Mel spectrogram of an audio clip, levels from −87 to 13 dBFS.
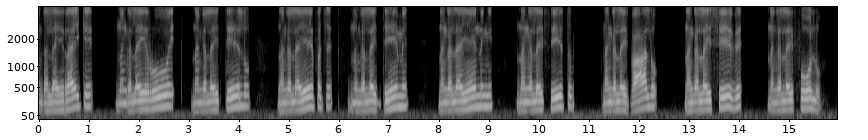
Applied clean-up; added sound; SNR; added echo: neural diffusion model UNIVERSE++.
